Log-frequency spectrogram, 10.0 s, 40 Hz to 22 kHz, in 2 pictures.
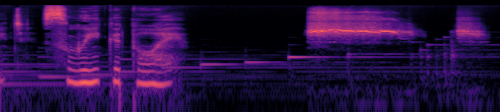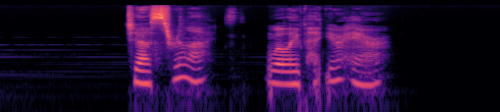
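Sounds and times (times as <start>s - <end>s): soft background music: 0.0s - 8.9s.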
